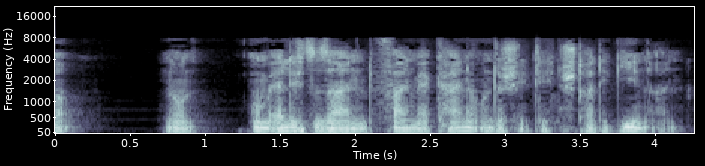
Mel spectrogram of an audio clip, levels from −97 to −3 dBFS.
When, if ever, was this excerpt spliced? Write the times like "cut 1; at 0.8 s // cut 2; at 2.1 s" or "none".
cut 1; at 2.1 s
